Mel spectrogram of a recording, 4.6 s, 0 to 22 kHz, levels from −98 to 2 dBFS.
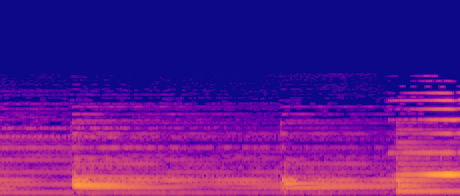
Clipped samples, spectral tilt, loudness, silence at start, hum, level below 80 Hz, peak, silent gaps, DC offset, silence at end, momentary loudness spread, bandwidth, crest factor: under 0.1%; -11 dB/octave; -31 LUFS; 0 s; none; -54 dBFS; -12 dBFS; none; under 0.1%; 0 s; 16 LU; 4.7 kHz; 16 dB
